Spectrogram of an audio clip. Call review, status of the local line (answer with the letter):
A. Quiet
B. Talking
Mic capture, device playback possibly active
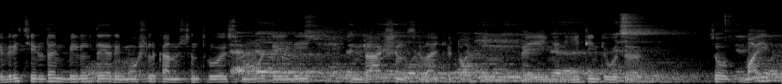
B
